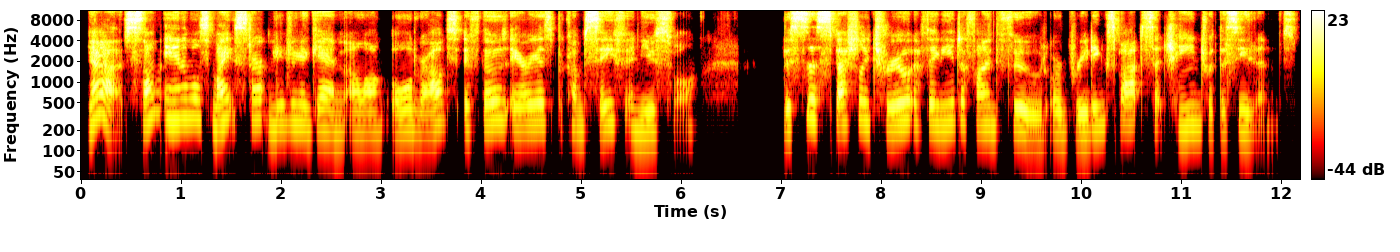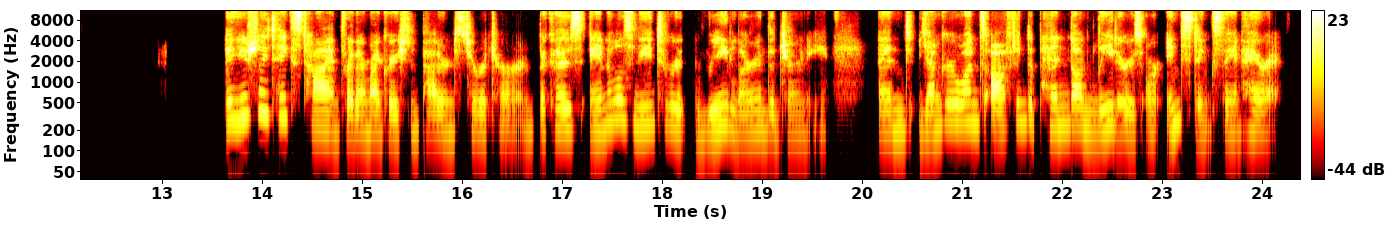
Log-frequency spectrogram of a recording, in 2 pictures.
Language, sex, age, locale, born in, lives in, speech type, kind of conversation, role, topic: English, female, 18-19, en-US, United States, United States, read, expert-assistant, expert, Why do some animals migrate and how do they find their way?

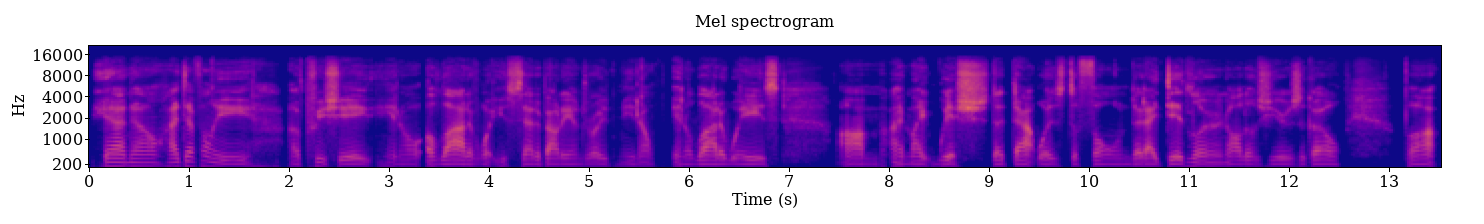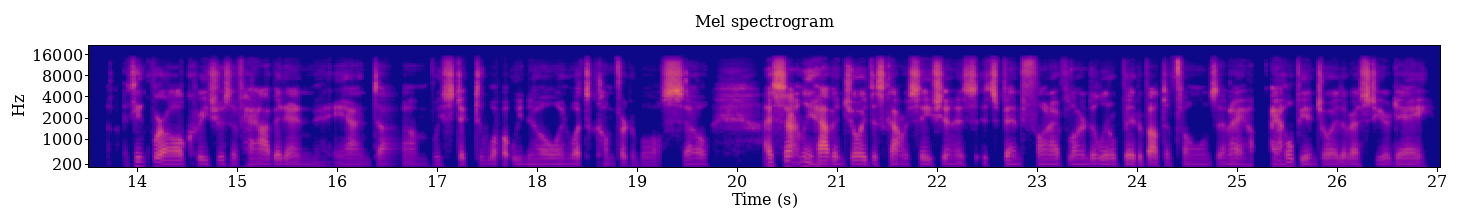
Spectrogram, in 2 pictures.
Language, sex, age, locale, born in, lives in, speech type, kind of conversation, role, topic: English, female, 55-59, en-US, United States, United States, conversation, unstructured, none, What has surprised you and what do you regret about switching between an iPhone and an Android phone?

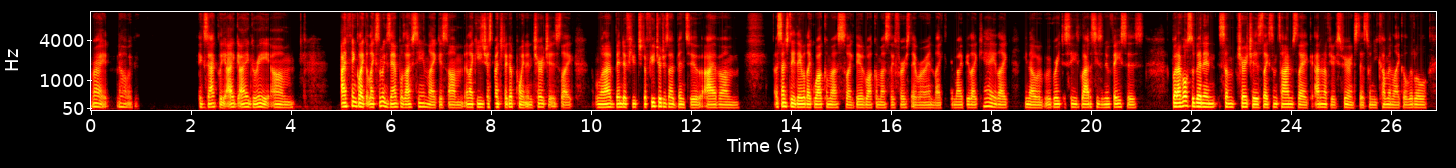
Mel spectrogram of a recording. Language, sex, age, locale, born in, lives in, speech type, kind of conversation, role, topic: English, male, 18-19, en-US, United States, United States, conversation, podcast, host, How can communities create an environment where newcomers feel included and valued?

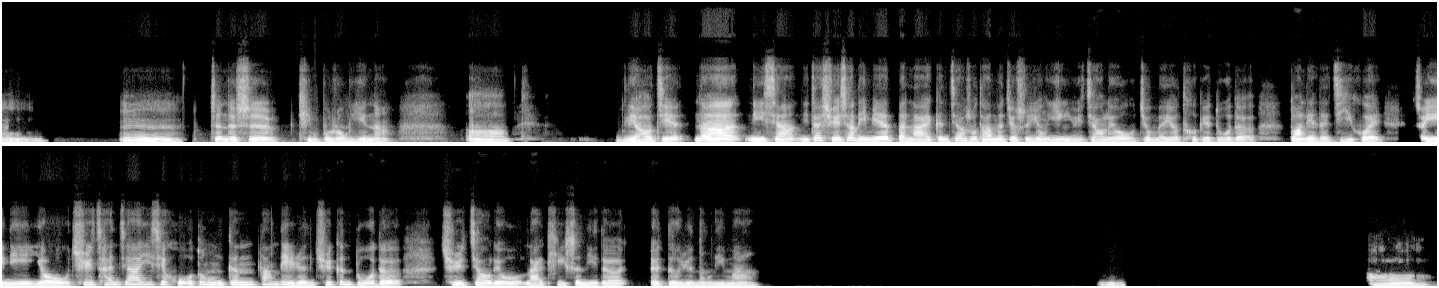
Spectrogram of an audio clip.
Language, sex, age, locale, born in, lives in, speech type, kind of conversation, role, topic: Chinese, female, 50-54, zh-CN, China, United States, conversation, podcast, host, 当你语言不太通时，你是怎么适应新文化的？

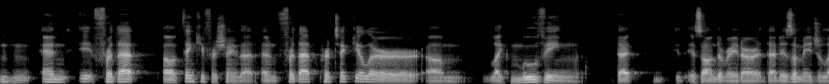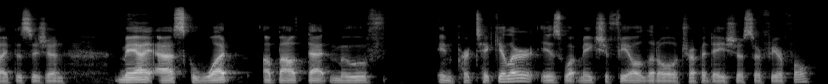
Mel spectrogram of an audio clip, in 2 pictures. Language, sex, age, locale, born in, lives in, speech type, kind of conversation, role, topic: English, male, 35-39, en-US, United States, United States, conversation, advice, advisor, How do I decide between major life options when I'm unsure which aligns with my values?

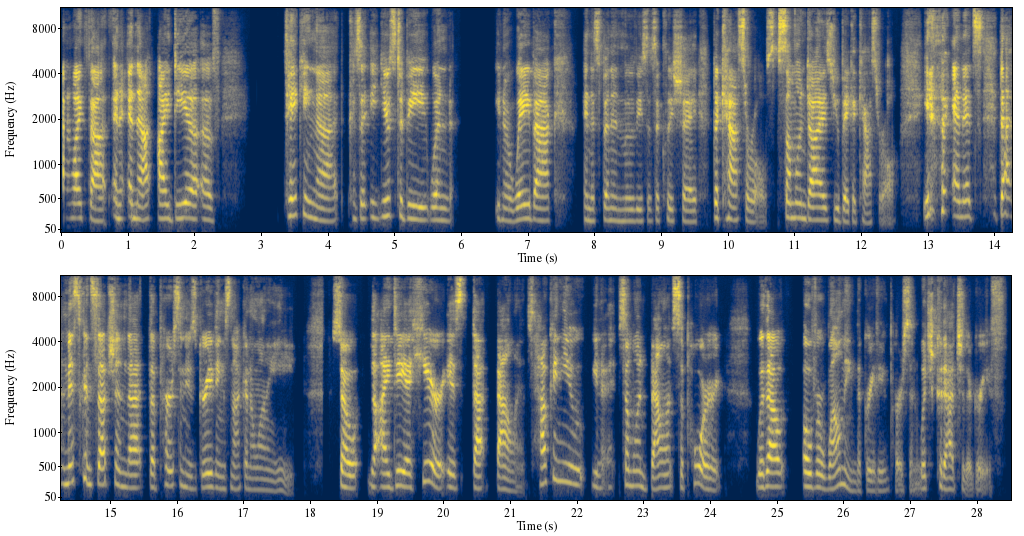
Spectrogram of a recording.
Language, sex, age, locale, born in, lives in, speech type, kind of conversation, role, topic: English, female, 55-59, en-US, United States, United States, conversation, podcast, host, What are thoughtful ways to be there for someone who is grieving?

